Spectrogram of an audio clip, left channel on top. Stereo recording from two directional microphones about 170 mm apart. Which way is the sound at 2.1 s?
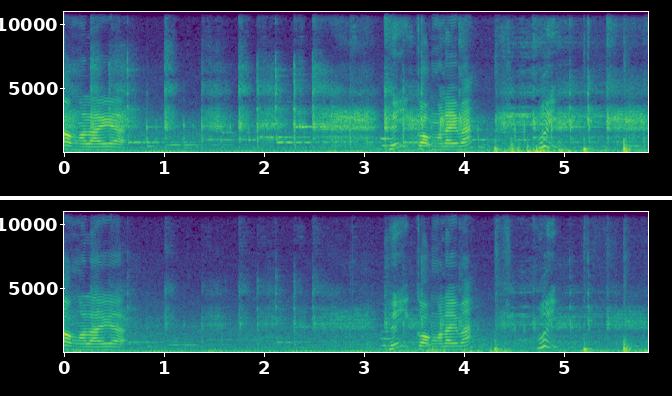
50° left (ahead or behind).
